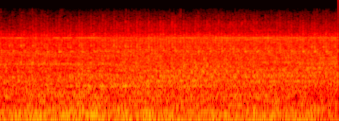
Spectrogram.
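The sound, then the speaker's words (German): Steady engine rumble as a transport van and two limousines pull away from in front of a bank branch, driving toward Comet House; a continuous low, even drone with no clear breaks. “Der Transportwagen und die beiden Limousinen vor der Bankfiliale setzen sich in Bewegung und fahren auf das Comet House zu.”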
